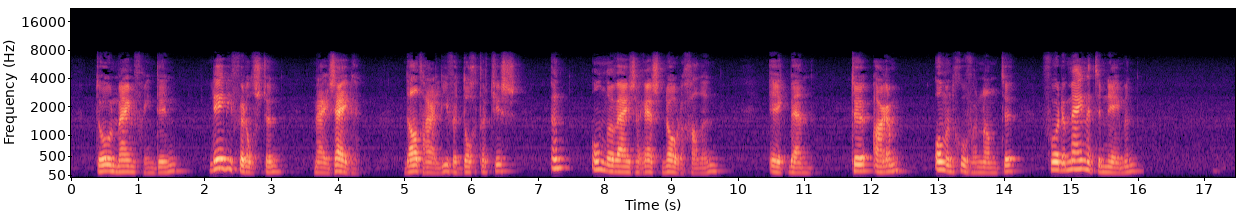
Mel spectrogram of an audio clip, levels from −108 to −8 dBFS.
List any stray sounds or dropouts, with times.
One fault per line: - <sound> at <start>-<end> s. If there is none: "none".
none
